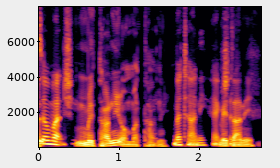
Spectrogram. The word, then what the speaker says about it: Mahtani: Mahtani, actually. Mahtani. Mahtani is the more Indian Sindhi pronunciation.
